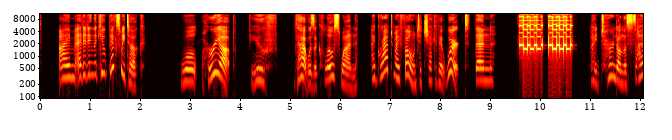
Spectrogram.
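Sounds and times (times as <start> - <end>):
mobile phone ringing: 9.6 - 10.7.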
